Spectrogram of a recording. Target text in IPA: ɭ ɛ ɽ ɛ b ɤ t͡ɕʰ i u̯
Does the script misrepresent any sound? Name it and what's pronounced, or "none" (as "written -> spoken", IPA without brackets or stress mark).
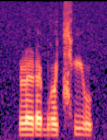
none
